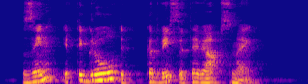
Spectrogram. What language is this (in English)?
Latvian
